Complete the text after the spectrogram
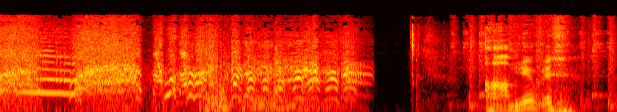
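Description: Several people on a ride shriek and scream in overlapping bursts, high and strained, with a brief pause before another wave of wailing, chaotic yells.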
